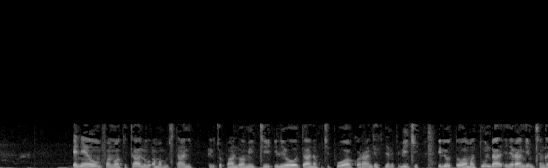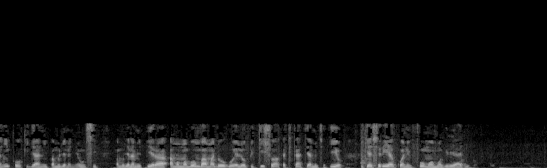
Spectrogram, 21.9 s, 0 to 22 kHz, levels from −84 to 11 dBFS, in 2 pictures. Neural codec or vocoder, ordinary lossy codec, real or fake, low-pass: none; MP3, 24 kbps; real; 7.2 kHz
